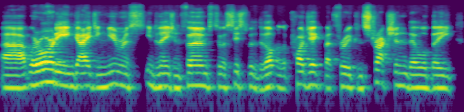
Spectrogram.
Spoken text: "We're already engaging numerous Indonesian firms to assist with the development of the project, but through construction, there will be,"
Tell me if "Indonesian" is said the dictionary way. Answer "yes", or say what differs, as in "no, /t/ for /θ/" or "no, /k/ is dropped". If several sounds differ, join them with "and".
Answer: yes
